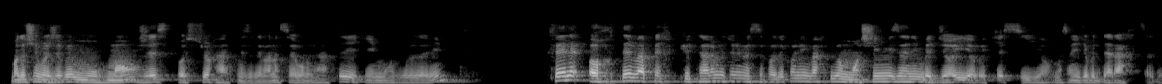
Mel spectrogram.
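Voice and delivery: normal talking voice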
